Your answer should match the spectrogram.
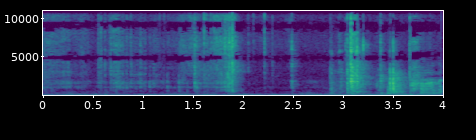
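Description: Paper sticker sheets in a sticker book being handled, with small soft rustles and one sharp crisp rustle about two seconds in. Speech starts near the end.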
